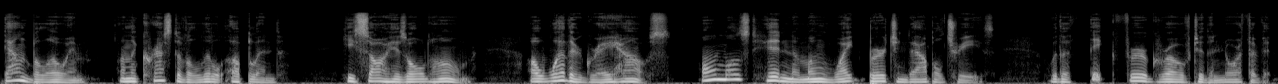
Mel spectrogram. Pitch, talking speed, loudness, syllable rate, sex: 125 Hz, 175 wpm, -20 LUFS, 4.5 syllables/s, male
